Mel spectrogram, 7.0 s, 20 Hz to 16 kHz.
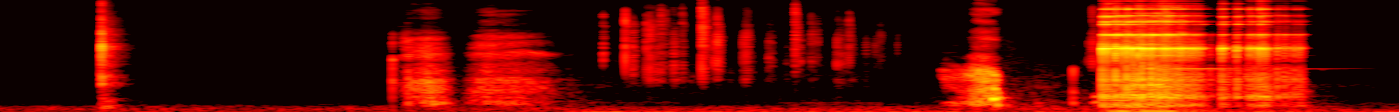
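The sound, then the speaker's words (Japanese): Three dice are rolled at the start of a board game, following its rules, clattering and rattling in short bursts, with scattered light clicks building to a loud, bright tumbling rattle near the end, landing on 1, 3 and 4. No voices. “じゃあテープレコーダーの録音ボタンを押したら、そうですね、ゲームのルールに従ってサイコロから振り始めますね。”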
